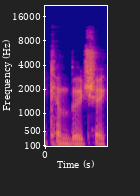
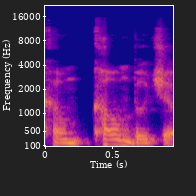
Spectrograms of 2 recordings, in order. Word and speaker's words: kombucha: I think most people here would call it kombucha, like more emphasis on the O instead of the M, kombucha.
